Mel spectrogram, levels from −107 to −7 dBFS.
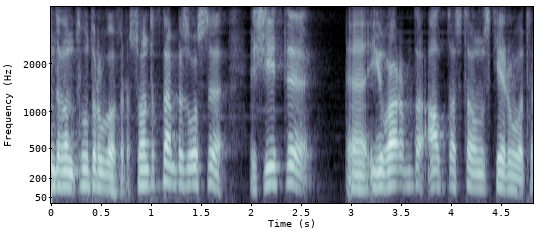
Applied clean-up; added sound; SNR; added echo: neural mask model DeepFilterNet 3.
